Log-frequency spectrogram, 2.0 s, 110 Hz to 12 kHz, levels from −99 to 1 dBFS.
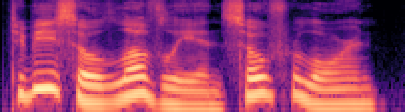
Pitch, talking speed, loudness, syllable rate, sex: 190 Hz, 205 wpm, -15 LUFS, 5.5 syllables/s, female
